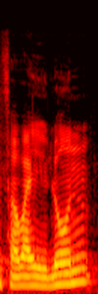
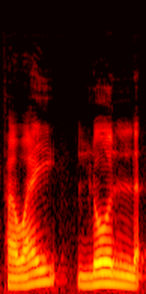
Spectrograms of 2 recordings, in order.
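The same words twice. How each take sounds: First: فویلون ending in a clear n; فویلون with a plain final n sound; unmerged nun. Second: فویلل with the final sound a held ل; slow recited فویلل ending in a long l; merged lam. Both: Shown as a demonstration.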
